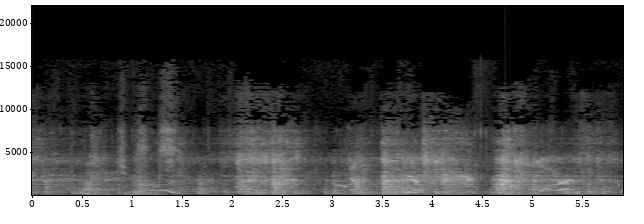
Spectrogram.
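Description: Blows and clashes of a fight ring out.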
